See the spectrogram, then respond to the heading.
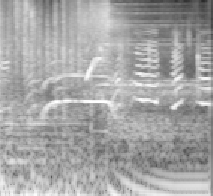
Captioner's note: patrons cheering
